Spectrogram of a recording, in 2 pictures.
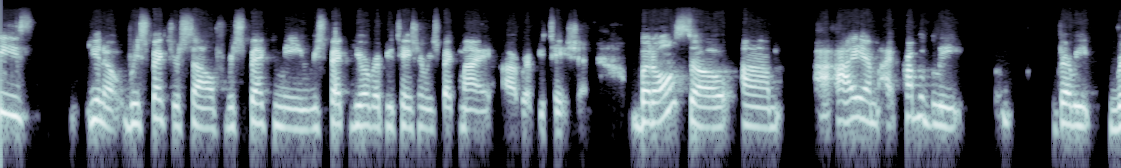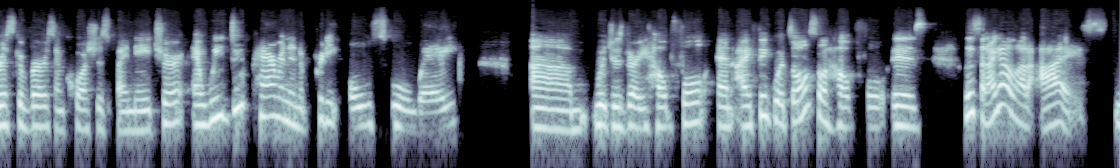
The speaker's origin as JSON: {"language": "English", "town": "Bronx", "region": "New York", "country": "United States", "tie": "born or raised there", "said": "And I grew up in the South Bronx. I grew up in the projects, and project people watch"}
